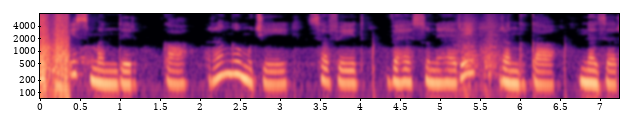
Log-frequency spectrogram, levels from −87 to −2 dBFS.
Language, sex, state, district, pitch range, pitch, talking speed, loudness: Hindi, female, Madhya Pradesh, Katni, 165-195 Hz, 175 Hz, 90 wpm, -21 LUFS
